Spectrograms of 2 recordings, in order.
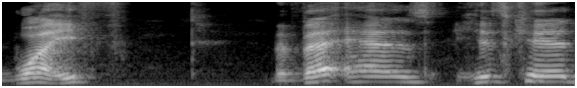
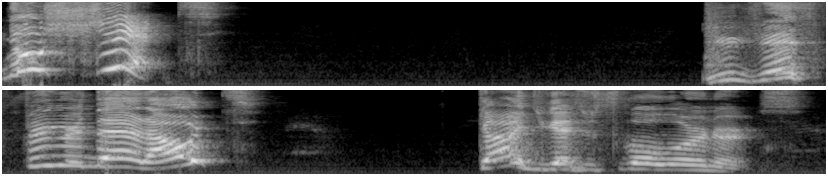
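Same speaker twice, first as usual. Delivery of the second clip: much higher and louder, a slow sarcastic shout; mocking yell; 9 semitones higher, 9 dB louder, slower than usual. Vlogger shouting sarcasm at regretful Biden voters. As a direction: yell it right in their faces. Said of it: "I was like".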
